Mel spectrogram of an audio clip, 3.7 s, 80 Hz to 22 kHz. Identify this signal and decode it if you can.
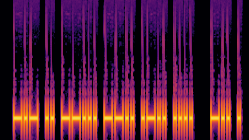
Morse code, heard as a keyed tone, about 32 wpm, 700 Hz. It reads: KI7ZLH DE
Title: USA Callsign DE Callsign - 6 Characters - 30wpm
